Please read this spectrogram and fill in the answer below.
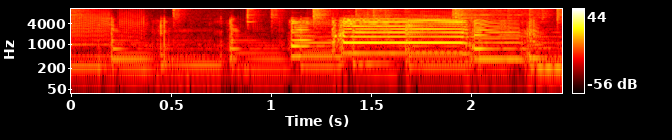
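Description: Live band playing: electric guitars picking a quick run of notes over bass guitar and drums, with one high note held through the second half.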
